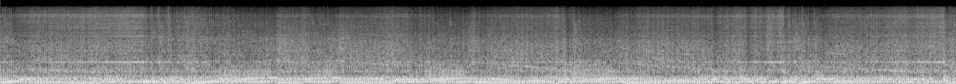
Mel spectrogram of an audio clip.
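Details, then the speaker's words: 1998 Chevy van 5.7 V8 after intake manifold removal and injector repair, misfires gone: hunting lumpy idle that never settles, stalls when put in gear; lean codes P0171/P0174, vacuum leak. "пропуски определенно ушли но что то случилось еще он не работает как положено глохнет при включении передачи"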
